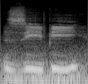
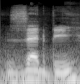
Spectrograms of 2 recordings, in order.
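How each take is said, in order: First: The letters are said the American way. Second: The letters are said the British way.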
